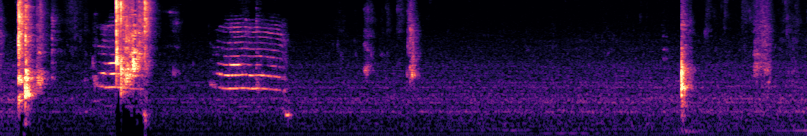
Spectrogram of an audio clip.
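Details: Kitten from rescue cat Seraphina's four-kitten litter at Purrfect Pals meowing at lunchtime as it gets used to being handled: one short harmonic meow between loud handling bumps and rustles, then a scattering of soft clicks.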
